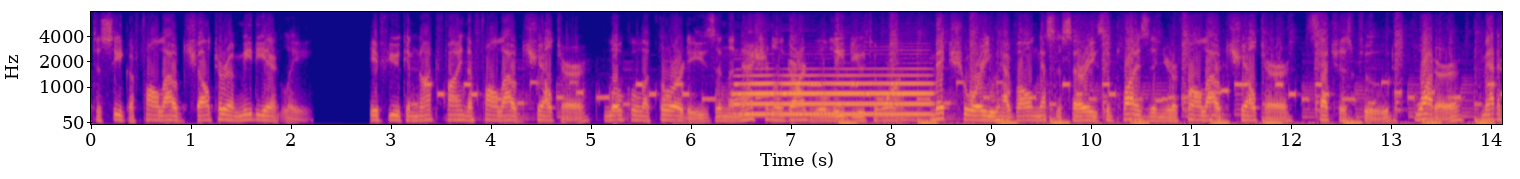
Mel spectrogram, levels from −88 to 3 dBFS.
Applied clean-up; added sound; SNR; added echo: none; Wind instrument, woodwind instrument; -3 dB; none.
